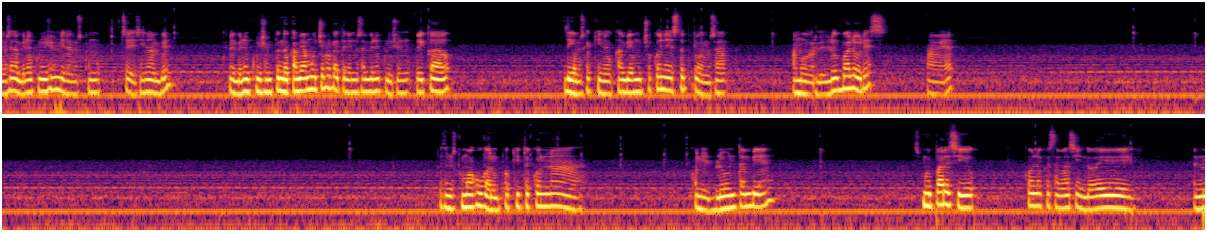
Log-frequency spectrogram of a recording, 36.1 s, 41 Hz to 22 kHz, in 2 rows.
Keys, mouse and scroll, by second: 2.5 click, 6.3 click, 9.9 click, 10.4 click, 11.5-17.0 drag, 17.9-23.3 drag, 24.3 middle click, 30.3-33.5 drag, 34.9 click.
